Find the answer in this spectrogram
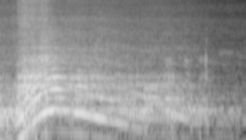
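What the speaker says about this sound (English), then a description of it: "What do you think of my exhaust, Mike?" A Porsche Cayman engine revs up loudly through its exhaust, its pitch rising sharply then settling into a lower, fading drone; a voice may be faintly mixed in.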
